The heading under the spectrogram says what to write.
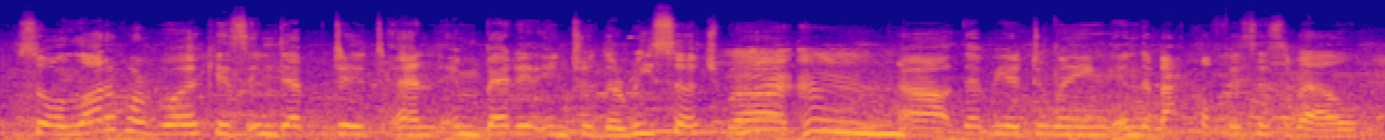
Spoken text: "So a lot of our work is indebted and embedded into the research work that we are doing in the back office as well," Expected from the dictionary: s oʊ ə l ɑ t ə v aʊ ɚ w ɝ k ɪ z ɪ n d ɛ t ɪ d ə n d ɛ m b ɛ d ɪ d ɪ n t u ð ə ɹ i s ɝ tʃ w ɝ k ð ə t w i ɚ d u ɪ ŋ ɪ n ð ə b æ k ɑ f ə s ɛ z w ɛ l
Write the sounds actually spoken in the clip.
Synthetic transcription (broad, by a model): s oʊ ə l ɑ t ə v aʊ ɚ w ɝ k ɪ z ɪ n d ɛ t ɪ d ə n ɛ m b ɛ d ɪ d ɪ n t u ð ə ɹ i s ɝ tʃ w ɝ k ð ə t w i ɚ d u ɪ ŋ ɪ n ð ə b æ k ɑ f ə s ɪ z w ɛ l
